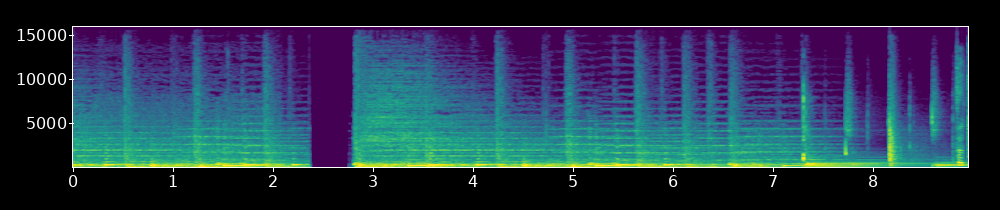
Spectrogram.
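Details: Soft background music plays throughout with a brief silent break, and no animal calls stand out.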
